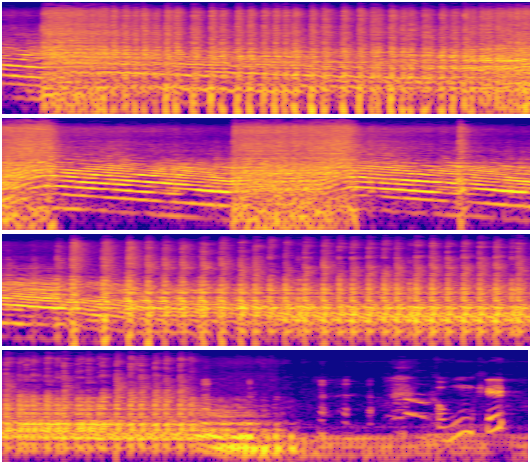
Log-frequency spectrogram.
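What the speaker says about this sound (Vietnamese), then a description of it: "chuẩn bị chú Tài nổ máy nha anh em, cảm nhận cái hơi nha" A motorcycle fitted with a modified exhaust fires up and revs, each blast cracking like rapid gunfire as the engine note climbs and falls through several loud sweeps, very close and harsh throughout.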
